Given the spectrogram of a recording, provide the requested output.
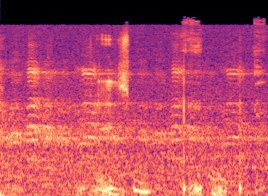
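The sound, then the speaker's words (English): Odd, wailing cries like a baby mixed with screeching owl-like calls, faint and murky, repeating in short bursts over a hissy background at the end of a rock song. “combination baby crying, owl screaming, weird sounds you're hearing in the background.”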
